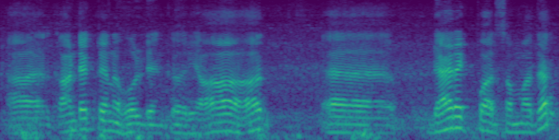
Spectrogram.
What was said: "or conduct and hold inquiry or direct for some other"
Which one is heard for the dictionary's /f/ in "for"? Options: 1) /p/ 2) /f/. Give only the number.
1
